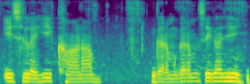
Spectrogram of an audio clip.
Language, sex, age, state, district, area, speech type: Punjabi, male, 18-30, Punjab, Shaheed Bhagat Singh Nagar, rural, spontaneous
